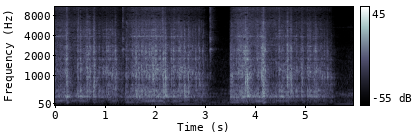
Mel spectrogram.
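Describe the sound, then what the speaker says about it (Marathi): Ice cubes rattle and grind in a mixer jar as a chikoo and date milkshake blends in two loud pulses, separated by a short stop. "बर्फाचे खडे टाकलेत, थोडं थोडं करून चालवूया आपण मिक्सर।"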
